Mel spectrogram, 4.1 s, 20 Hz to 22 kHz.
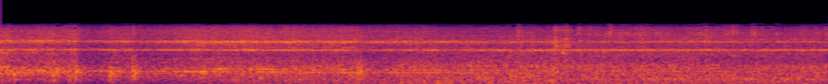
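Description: Bombardier M7 electric commuter train rolling past, a steady rumble of wheels on rail with a steady high-pitched whine over it.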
